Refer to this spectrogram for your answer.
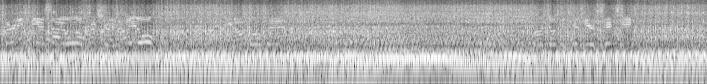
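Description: Even, deep two-stroke diesel drone that rises briefly with a blip of throttle and settles back smoothly; running healthy.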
